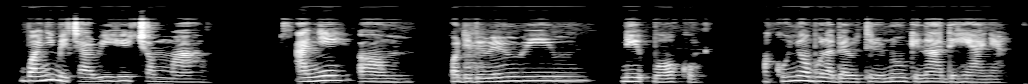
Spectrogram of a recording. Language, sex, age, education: Igbo, female, 30-45, tertiary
